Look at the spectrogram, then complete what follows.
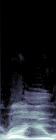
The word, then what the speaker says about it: Ryu: I grew up saying Ryu, I know some people say Ryu, and I know it can also be pronounced Rue.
